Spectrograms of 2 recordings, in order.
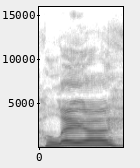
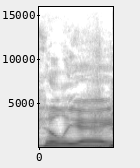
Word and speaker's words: Hillea: I'm gonna spell it Hillea. Okay. It's like Hillea, Hillea. – Yeah, really. People say it different ways.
